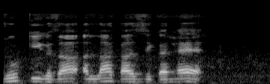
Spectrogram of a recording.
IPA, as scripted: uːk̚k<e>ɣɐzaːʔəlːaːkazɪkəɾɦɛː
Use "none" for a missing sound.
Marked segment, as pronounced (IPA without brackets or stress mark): i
